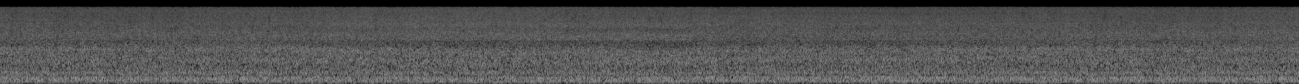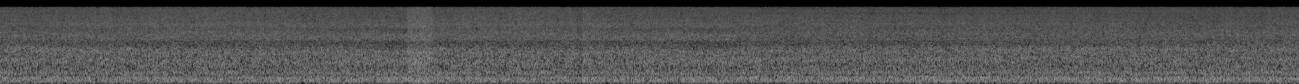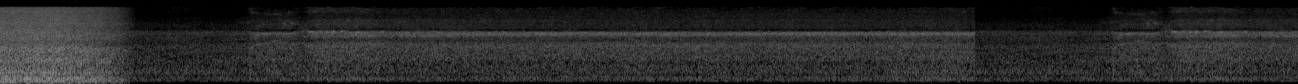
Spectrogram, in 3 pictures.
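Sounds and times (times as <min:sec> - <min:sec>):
water gushing from tunnel outlet: 0:00.0 - 0:27.3
faint high whine: 0:00.0 - 0:38.9
quiet hiss: 0:00.0 - 0:38.9.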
